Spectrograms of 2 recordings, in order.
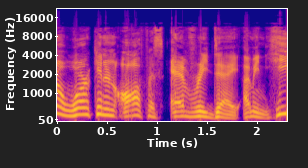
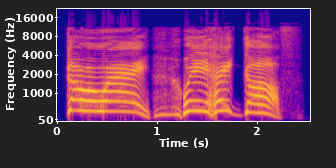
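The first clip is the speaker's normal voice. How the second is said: high, drawn-out shout of rejection; angry yell; 10 semitones higher, slower than usual. A narrator's reading. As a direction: yell it like an angry crowd driving someone off. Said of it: "They'll yell".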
